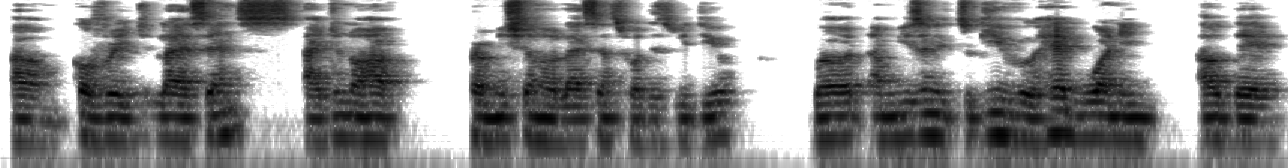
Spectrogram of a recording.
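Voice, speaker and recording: A man's voice: fairly low pitch, darkish tone. Earnest man pleading in an echoey room. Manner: earnest, repeating pleas to be careful. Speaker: vlogger giving a warning. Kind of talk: casual direct-to-camera commentary.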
